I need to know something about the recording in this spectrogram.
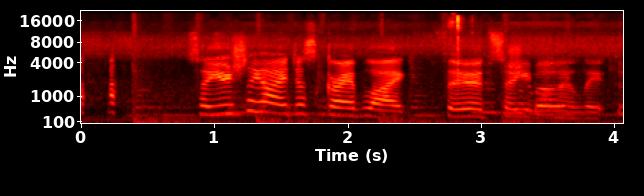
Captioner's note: laughter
